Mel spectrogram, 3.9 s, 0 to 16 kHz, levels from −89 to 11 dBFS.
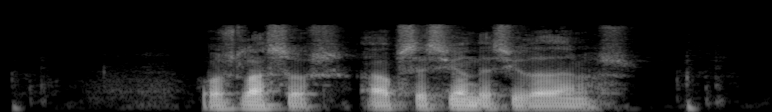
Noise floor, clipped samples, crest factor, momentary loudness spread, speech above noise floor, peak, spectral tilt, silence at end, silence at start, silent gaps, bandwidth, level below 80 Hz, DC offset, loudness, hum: -69 dBFS; under 0.1%; 24 dB; 9 LU; 46 dB; -2 dBFS; -6.5 dB/octave; 0.4 s; 1.05 s; none; 7.8 kHz; -44 dBFS; under 0.1%; -24 LUFS; none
